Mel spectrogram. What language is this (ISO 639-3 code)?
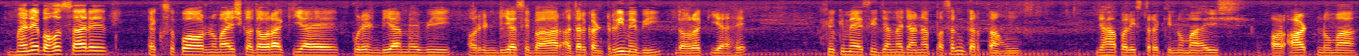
urd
